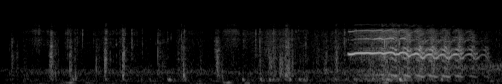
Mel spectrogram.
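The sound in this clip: A horse neighs loudly as it is pulled up, after a run of quiet clip-clopping hooves; the long, shaky, high whinny fills the final second and a half.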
